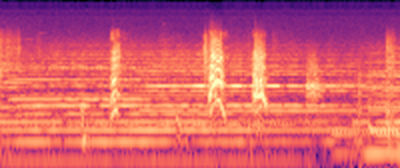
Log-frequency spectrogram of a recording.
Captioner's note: barking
